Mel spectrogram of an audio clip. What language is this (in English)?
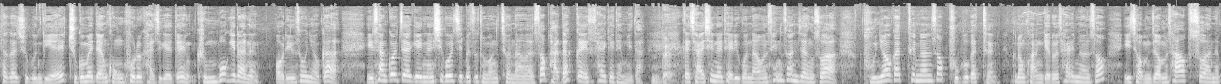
Korean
